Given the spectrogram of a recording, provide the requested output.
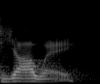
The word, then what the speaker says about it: Yahweh: In Hebrew, it's often pronounced Yahweh.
